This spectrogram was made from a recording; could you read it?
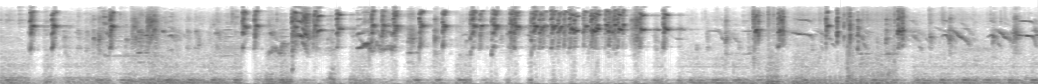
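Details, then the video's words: Two green Fischer's lovebirds singing, a type known for long songs: a long stream of shrill, scratchy chirps and clicks, thickening into a dense twittering run in the middle before thinning to sparse squeaks. "Lovebird Singing & Chirping Sounds - Green Fischer Pair"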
